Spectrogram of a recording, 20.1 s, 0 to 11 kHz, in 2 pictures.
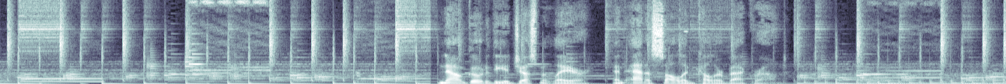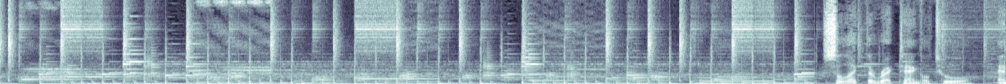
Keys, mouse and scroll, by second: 0.0-2.0 typing, 2.1 Return, 3.8 click, 16.7 click, 17.8-20.1 drag.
